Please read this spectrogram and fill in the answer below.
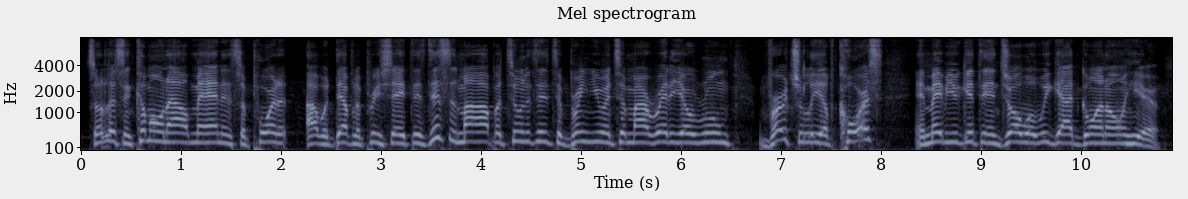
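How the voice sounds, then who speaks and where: A man's voice: high voice, steady tone, brisk, bright, forceful tone, no room sound. An American man hosting an amateur radio live stream in a folksy, repetitive patter, chatting casually with callers. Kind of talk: lively ham radio live stream chat.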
